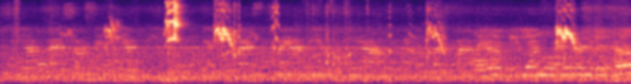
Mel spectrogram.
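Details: Pet budgerigars in Shahjahanpur give short, harsh squawks and high chirps over a steady background of chattering.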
